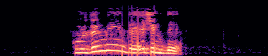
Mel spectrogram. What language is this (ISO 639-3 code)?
bak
